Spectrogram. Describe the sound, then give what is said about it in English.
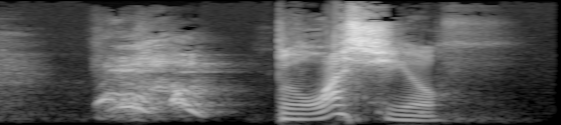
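A single loud sneeze: a short breathy wind-up followed by a forceful, voiced burst that trails off, with no talking around it. “Bless you.”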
